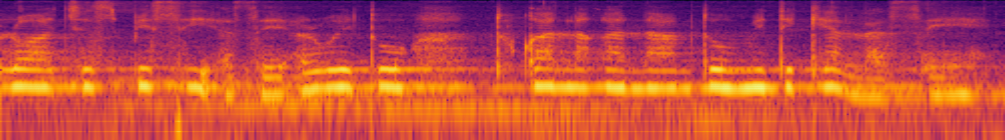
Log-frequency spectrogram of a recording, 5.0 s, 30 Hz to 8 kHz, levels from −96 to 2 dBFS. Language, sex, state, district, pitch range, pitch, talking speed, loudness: Nagamese, female, Nagaland, Dimapur, 225-255 Hz, 245 Hz, 105 wpm, -15 LUFS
